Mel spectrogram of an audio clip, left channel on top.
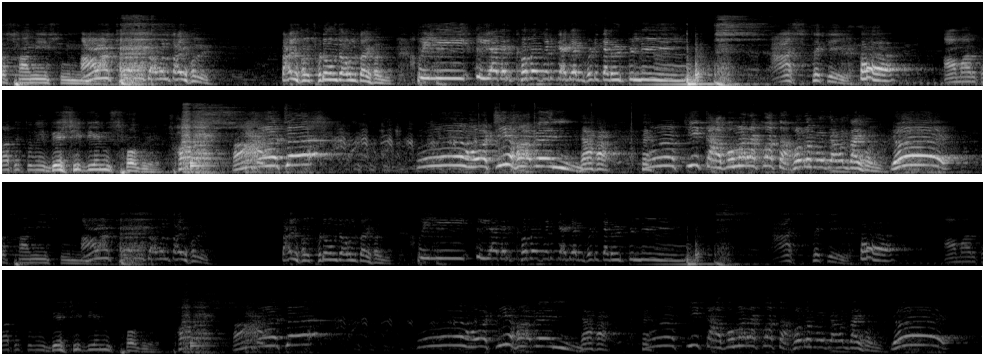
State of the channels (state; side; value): quieter; right; 22.7 dB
